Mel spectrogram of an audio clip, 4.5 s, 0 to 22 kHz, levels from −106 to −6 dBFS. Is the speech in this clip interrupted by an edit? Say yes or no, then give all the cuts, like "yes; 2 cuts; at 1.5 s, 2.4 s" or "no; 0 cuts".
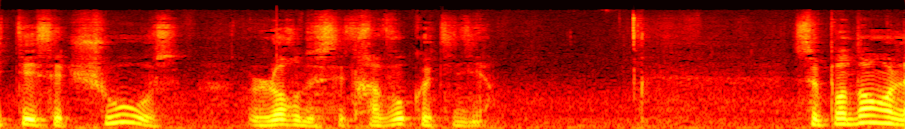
no; 0 cuts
